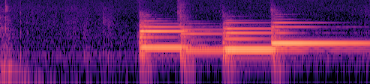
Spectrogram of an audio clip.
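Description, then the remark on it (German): A telephone rings with a short melodic tune: four clear, sustained electronic tones in quick succession, A, F-sharp, G, then a fifth up to D, the last one jumping higher and ringing on after a quiet moment. “Bei diesem Telefon habe ich die Quinte gefunden.”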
